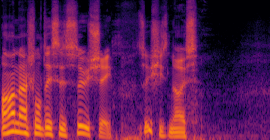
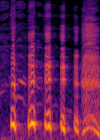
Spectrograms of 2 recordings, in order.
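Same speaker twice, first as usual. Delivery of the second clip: high-pitched burst of laughter; squeaky giggling fit; laughing; 13 semitones higher than usual. Real, not acted. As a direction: crack up helplessly, high. Cracks up after own British rant.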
